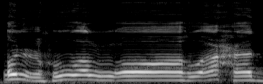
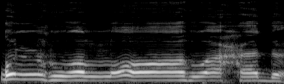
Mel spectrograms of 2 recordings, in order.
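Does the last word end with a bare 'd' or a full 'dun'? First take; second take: bare d; bare d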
